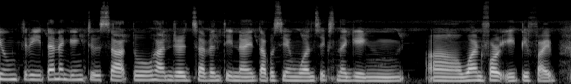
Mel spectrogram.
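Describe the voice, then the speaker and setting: A woman speaks loudly in an animated tone. Her pace is moderate. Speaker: vlogger. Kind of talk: vlog narration. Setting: shopping mall.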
